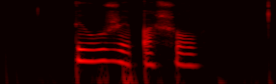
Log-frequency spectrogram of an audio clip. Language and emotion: Russian, angry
